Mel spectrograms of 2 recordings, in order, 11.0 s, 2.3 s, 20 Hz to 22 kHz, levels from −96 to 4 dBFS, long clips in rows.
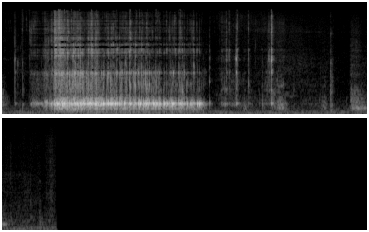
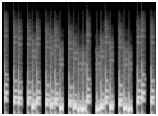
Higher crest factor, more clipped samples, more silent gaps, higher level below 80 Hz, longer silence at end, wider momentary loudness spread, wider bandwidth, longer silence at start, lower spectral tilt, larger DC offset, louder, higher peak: first, 22 dB vs 8 dB; second, under 0.1% vs 2%; second, none vs 0.10-0.16 s, 0.32-0.36 s, 0.59-0.63 s, 0.93-0.98 s, 1.35-1.39 s, 1.69-1.73 s, 1.96-2.01 s, 2.17-2.21 s; second, -66 dBFS vs -28 dBFS; first, 5.6 s vs 0 s; first, 22 LU vs 2 LU; first, 16.5 kHz vs 10.5 kHz; first, 0.5 s vs 0 s; second, -4 dB/octave vs -8.5 dB/octave; neither; second, -26 LUFS vs -9 LUFS; second, -10 dBFS vs 0 dBFS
